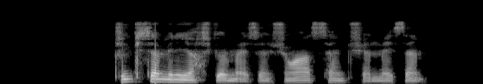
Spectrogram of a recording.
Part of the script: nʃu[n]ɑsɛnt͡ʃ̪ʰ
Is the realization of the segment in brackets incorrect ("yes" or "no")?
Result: yes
